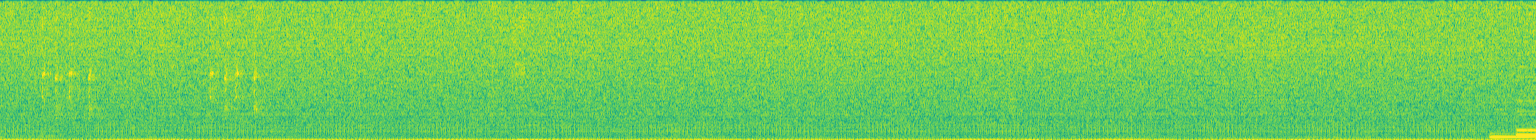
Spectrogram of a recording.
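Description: Steady low electrical hum with an even hiss, mains hum and noise in the recording, with no other sound standing out.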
